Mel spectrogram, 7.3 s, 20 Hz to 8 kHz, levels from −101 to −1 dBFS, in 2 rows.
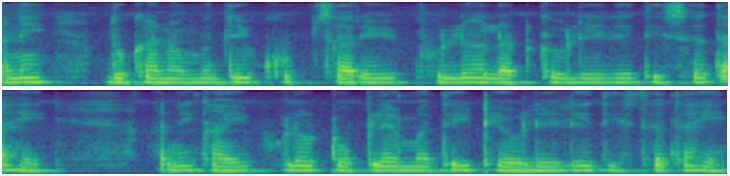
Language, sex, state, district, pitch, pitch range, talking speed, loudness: Marathi, female, Maharashtra, Sindhudurg, 150 Hz, 145-160 Hz, 130 wpm, -19 LUFS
